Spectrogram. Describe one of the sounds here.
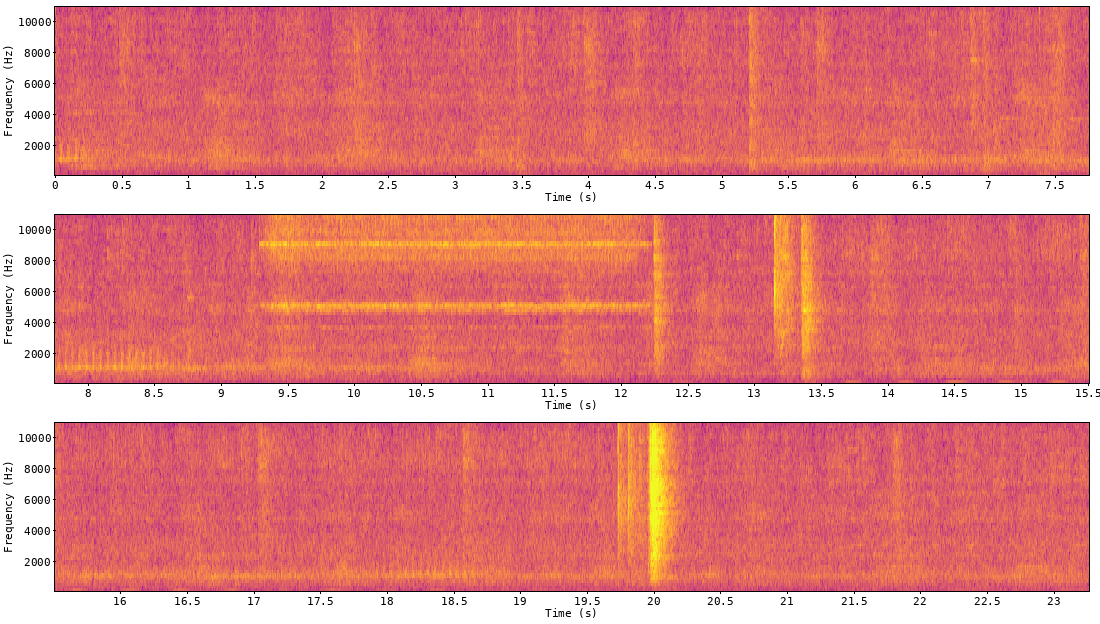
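A man breathes heavily.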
